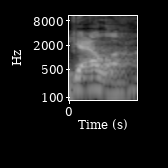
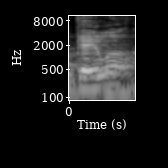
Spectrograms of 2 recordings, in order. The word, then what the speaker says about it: Gala: a uh from Panini Gala or Gayla I don't know depends on how you want to pronounce it what part of the country you're from uh this is a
